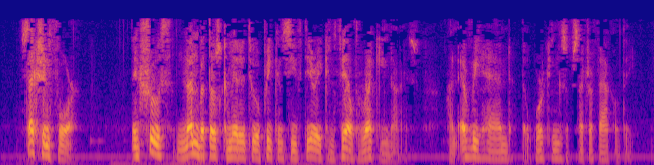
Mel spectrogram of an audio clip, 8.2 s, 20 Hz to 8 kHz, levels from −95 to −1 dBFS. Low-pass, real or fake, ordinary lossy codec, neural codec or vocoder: 7.2 kHz; real; MP3, 24 kbps; none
